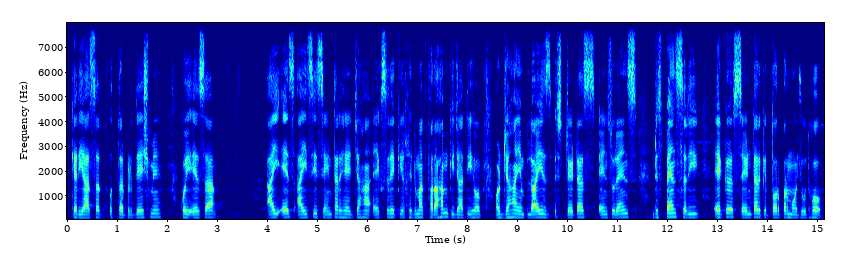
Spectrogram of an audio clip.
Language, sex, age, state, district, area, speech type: Urdu, male, 18-30, Uttar Pradesh, Saharanpur, urban, read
